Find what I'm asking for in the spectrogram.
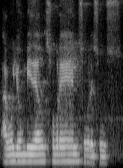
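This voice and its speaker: A man's voice: mid-range voice, flat delivery, slow, a little hiss or hum. A man born in Italy and raised in Mexico, a podcast host talking as a guest over a video call, thoughtful and hesitant with many fillers. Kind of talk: casual interview chat.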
